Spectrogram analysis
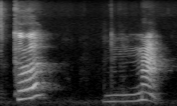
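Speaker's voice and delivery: CAMA broken into two slow beats, ca... ma; split into syllables. Shown as a demonstration. Teacher showing a child the two syllables, split into syllables. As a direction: say "cama" syllable by syllable with a clear gap. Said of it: "tem que saber que tem duas sílabas".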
